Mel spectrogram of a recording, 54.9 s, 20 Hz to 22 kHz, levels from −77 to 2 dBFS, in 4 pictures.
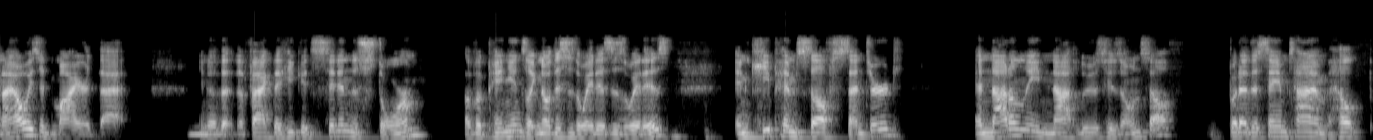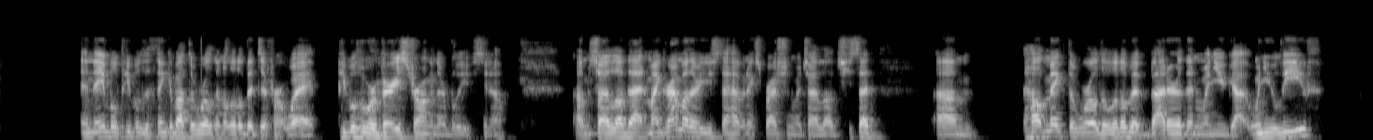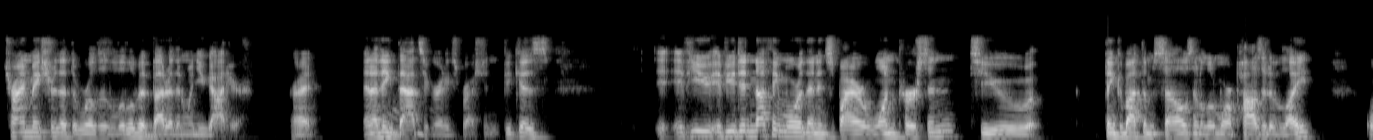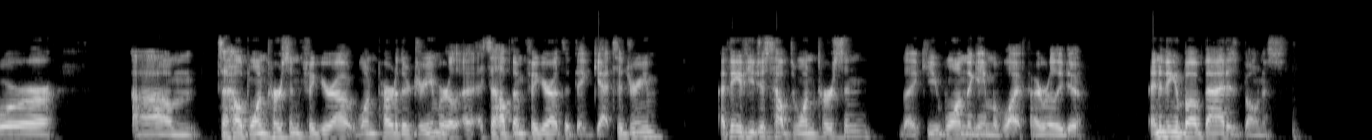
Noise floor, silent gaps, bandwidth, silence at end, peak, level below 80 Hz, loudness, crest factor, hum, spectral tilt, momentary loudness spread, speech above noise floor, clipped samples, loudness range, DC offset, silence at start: under -90 dBFS; none; 7.8 kHz; 0.75 s; 0 dBFS; -68 dBFS; -17 LUFS; 20 dB; none; -3 dB/octave; 11 LU; over 72 dB; under 0.1%; 3 LU; under 0.1%; 0 s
